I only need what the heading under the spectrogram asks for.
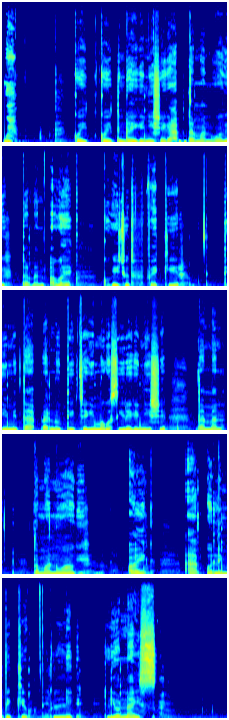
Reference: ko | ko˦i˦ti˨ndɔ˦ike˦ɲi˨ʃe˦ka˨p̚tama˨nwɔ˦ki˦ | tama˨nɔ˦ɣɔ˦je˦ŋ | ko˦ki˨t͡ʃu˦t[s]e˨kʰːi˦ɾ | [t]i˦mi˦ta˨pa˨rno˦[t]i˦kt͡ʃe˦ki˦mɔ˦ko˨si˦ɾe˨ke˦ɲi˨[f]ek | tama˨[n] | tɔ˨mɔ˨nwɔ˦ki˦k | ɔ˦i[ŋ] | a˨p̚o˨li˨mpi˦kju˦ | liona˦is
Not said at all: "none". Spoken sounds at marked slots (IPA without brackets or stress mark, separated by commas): f, t, t, ʃ, n, ŋ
